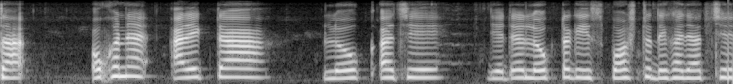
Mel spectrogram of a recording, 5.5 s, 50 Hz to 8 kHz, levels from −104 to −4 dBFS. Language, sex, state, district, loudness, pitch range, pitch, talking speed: Bengali, female, Jharkhand, Jamtara, -17 LUFS, 270-295 Hz, 280 Hz, 110 wpm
